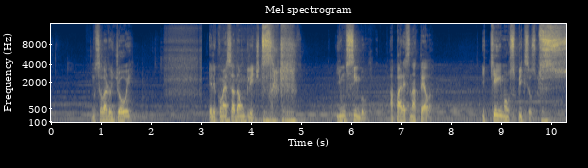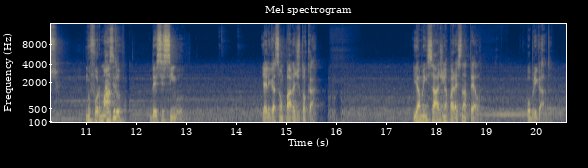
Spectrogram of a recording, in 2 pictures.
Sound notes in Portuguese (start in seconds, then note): 4.1 glitch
